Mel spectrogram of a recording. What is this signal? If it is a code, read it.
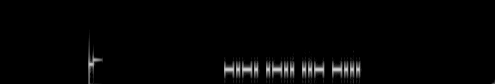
Morse code, heard as a keyed tone, about 40 wpm, 700 Hz. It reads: CLUB
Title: Four Letter Words - 40wpm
